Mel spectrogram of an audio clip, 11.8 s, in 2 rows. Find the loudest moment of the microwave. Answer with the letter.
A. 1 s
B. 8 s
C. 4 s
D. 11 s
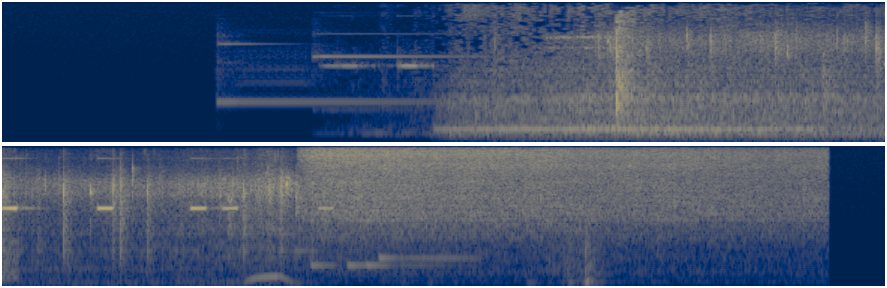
C.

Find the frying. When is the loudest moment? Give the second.
8 s.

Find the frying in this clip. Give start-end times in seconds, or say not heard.
3.8-11.4.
